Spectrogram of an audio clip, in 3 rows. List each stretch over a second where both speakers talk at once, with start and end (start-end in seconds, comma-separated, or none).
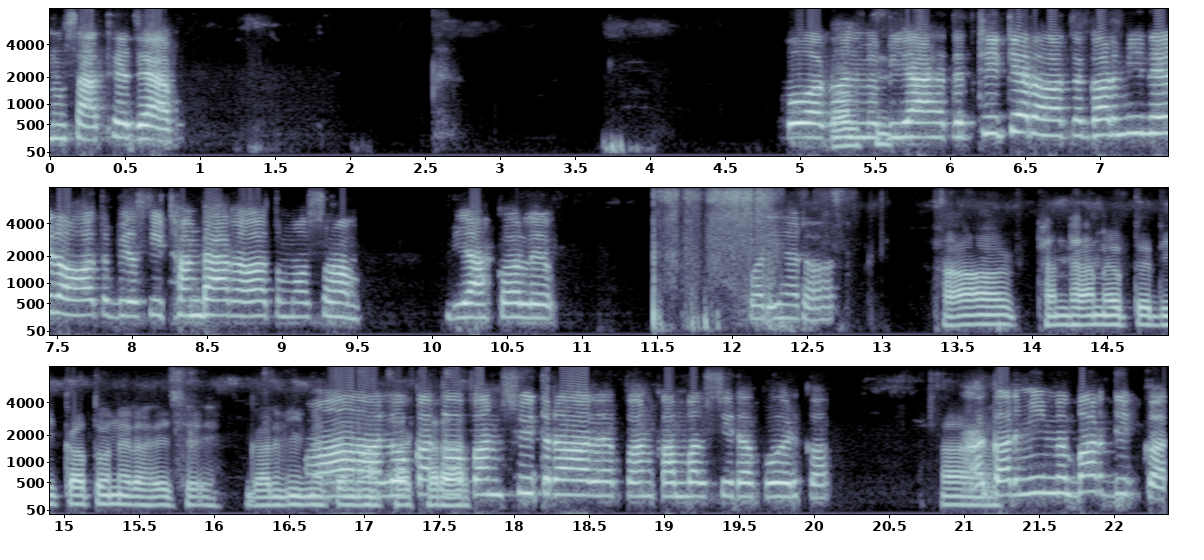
none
